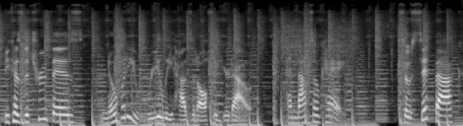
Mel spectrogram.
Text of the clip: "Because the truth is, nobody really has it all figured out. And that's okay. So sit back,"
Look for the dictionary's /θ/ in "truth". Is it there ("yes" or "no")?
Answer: yes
